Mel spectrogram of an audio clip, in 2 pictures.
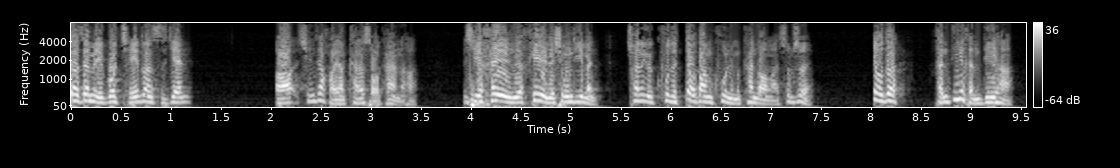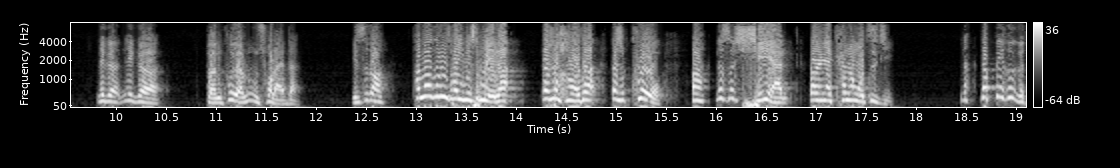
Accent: China

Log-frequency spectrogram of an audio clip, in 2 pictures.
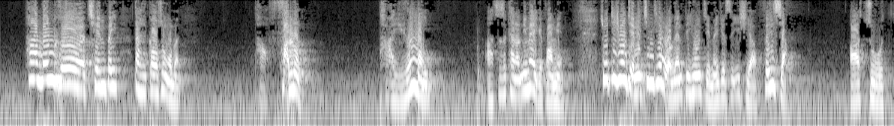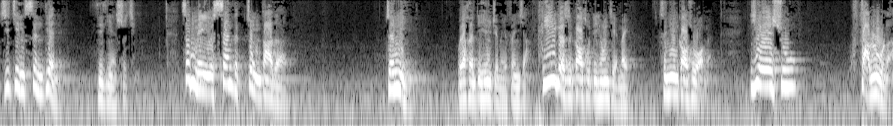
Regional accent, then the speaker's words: China; 我们上次也说了，我们中国人讲世界上没有不散的宴席

